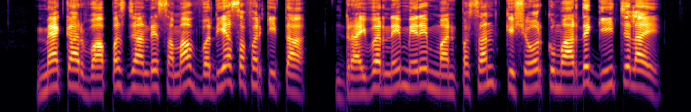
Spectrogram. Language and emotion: Punjabi, happy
